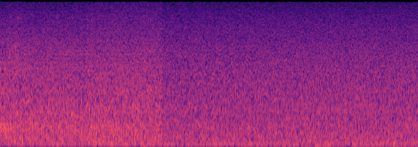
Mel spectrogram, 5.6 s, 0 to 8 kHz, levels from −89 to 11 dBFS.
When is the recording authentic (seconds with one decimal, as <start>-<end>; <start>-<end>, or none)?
3.4-5.6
